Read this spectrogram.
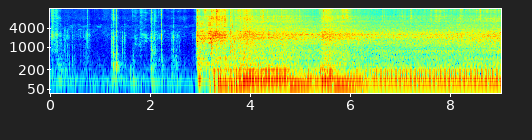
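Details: Kohler Command 25 V-twin mower engine running with rhythmic puffing at the right cylinder from a blown head gasket; still runs smooth, burnt plug on that cylinder and power loss.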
